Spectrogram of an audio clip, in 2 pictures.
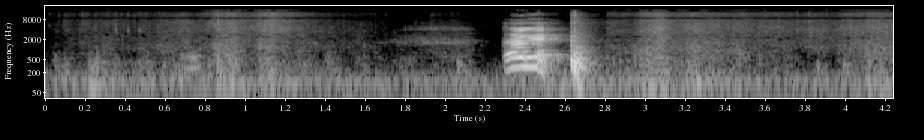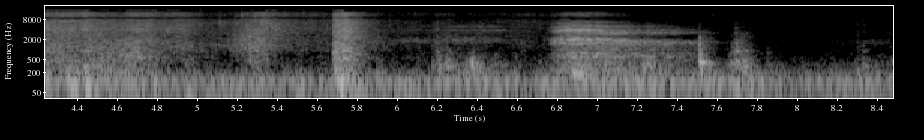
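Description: Faint rustling of bubble wrap and plastic packaging as it is pulled off an item being unboxed, with a single sharp click partway through.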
